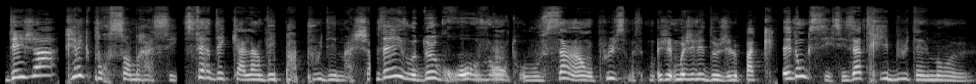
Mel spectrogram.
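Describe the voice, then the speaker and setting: A woman tells a storytime monologue with dramatic emphasis. Her voice sits a little high and sounds husky and breathy. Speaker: social media storyteller.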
